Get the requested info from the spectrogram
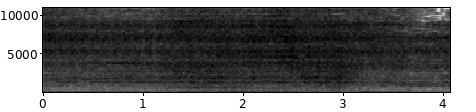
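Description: A jet-engine-like wash of noise with a low rumble, a sound-effect section of an electronic dance mix without a clear beat.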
